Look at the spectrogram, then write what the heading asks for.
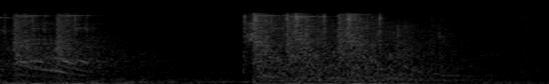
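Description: Rapid gunfire in a video game rattles continuously at close range, a dense crackling barrage with a brief break partway before it resumes.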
